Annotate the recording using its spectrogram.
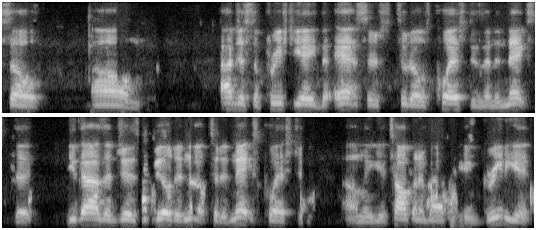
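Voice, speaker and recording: A man speaks at a moderate pace with a medium pitch. It is an ordinary speaking voice, with ordinary pitch variation. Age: 30s. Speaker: teacher moderating career panel. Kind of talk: panel moderation.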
